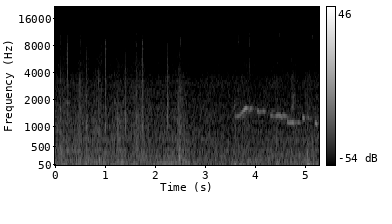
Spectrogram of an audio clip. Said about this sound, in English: Hear this dude whistling.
